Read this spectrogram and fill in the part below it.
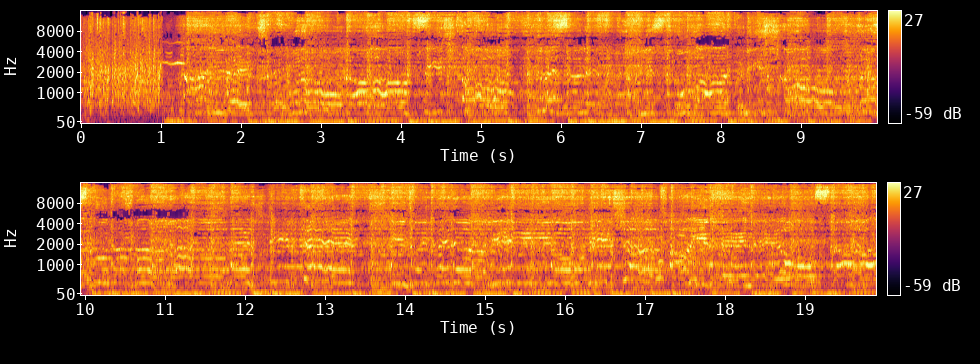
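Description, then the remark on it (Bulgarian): A concert audience applauds and cheers in a loud, continuous wash of clapping and shouting, while a steady thumping musical beat carries on underneath for the whole stretch. “Много силни аплодисменти”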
